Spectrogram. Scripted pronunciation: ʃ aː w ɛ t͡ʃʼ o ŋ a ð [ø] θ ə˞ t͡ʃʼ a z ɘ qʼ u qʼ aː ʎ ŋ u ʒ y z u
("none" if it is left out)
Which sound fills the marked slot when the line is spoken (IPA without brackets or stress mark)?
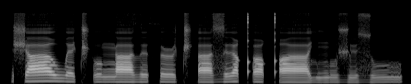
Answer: ɘ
